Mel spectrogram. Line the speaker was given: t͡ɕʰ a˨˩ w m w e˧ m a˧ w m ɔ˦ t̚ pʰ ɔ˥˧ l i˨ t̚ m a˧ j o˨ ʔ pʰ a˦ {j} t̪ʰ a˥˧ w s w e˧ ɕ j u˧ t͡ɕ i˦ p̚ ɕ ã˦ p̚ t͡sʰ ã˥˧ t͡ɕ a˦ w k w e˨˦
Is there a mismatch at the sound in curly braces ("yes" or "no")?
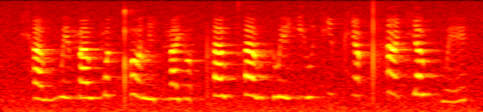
yes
